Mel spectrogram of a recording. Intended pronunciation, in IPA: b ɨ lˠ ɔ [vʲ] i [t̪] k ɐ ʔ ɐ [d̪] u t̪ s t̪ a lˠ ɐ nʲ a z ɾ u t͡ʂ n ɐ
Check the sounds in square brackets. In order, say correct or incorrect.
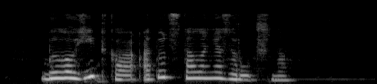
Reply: incorrect, correct, incorrect

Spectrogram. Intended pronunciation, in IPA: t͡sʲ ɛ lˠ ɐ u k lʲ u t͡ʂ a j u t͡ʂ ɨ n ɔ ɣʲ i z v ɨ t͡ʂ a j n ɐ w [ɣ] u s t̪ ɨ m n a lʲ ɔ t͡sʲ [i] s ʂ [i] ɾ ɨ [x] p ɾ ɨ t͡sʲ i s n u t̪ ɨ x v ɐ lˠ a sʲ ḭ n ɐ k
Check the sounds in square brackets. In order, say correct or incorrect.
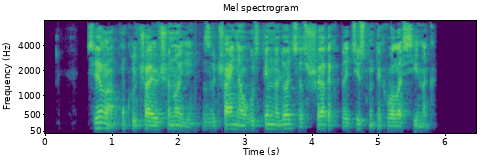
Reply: correct, incorrect, incorrect, correct

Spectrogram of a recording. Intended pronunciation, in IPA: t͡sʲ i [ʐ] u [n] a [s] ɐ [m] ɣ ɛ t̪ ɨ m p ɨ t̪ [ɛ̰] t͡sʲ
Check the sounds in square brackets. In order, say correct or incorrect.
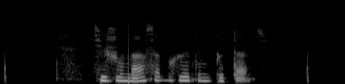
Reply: correct, correct, correct, incorrect, incorrect

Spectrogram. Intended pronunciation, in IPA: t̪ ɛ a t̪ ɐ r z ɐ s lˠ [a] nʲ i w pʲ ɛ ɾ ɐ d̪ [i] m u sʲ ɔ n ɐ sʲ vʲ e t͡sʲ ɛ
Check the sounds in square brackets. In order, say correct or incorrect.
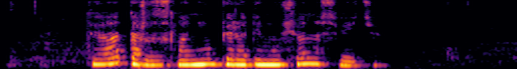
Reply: correct, correct

